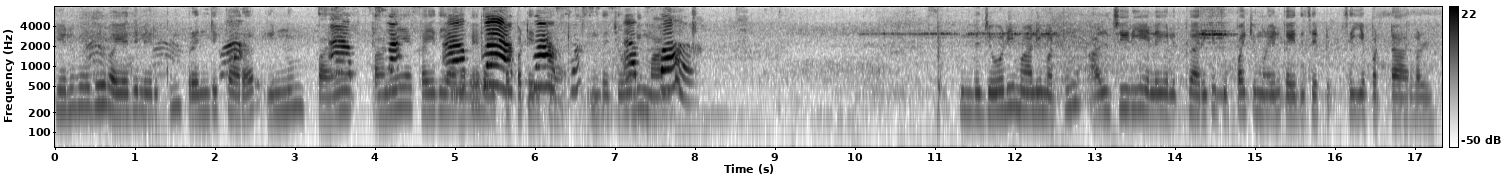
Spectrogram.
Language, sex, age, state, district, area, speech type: Tamil, female, 30-45, Tamil Nadu, Mayiladuthurai, urban, read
